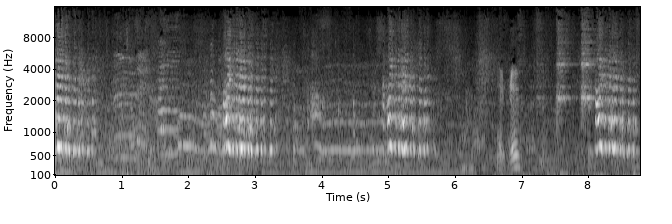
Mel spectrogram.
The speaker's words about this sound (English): We're trying to make the turkey gobble.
